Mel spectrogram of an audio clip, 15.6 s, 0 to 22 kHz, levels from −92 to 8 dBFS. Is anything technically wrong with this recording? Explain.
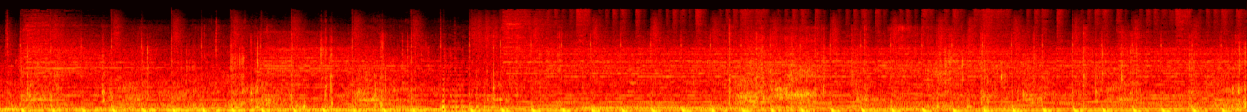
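Yes. Robotic sound from repeated short buffers at 5.53 to 5.86 s: likely starved playback looping about half the audio in 5 ms chunks, forcing a rigid 200 Hz metallic buzz.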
